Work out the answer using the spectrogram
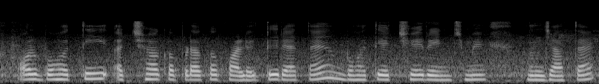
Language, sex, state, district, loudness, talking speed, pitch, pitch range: Hindi, female, Bihar, Muzaffarpur, -20 LUFS, 170 wpm, 225 Hz, 210-235 Hz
